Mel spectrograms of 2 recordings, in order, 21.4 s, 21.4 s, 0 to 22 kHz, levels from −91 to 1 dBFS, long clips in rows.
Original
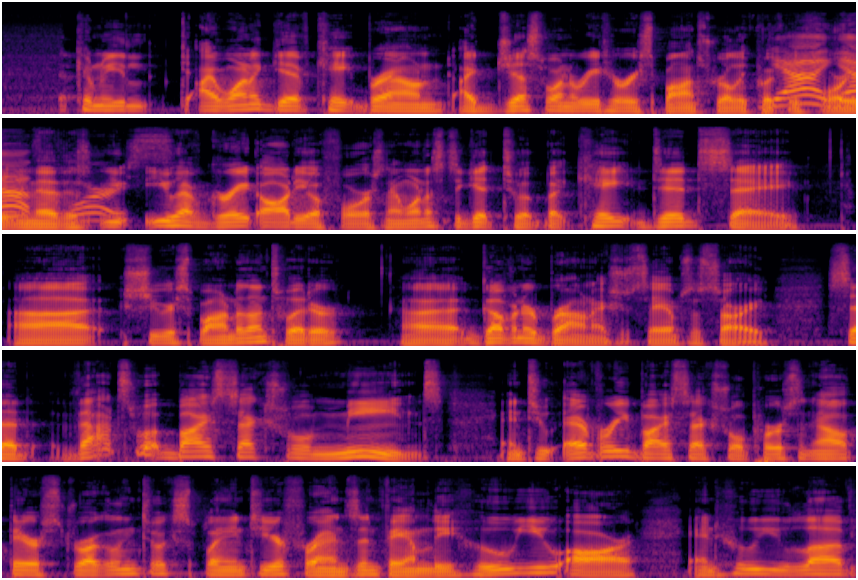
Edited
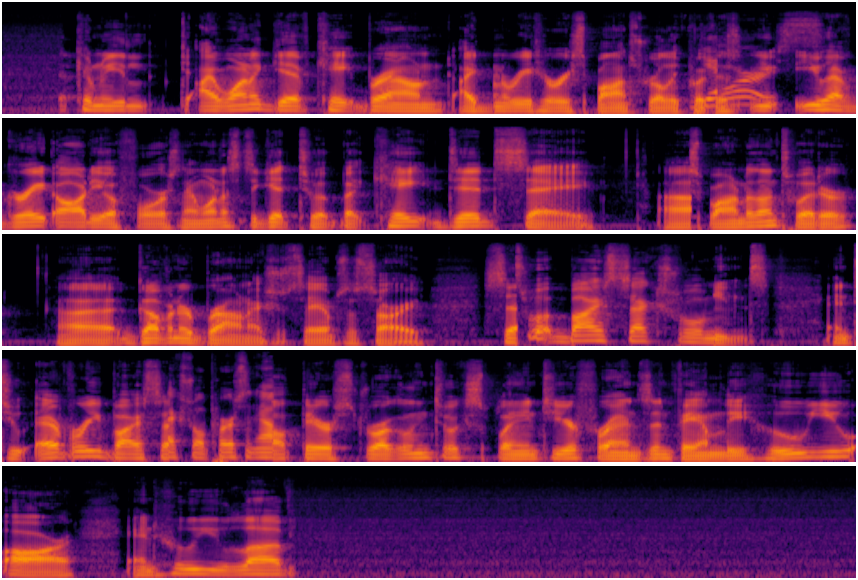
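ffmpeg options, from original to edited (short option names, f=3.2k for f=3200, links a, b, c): -filter_complex "[0:a]asplit=8[a][b][c][d][e][f][g][h];[a]atrim=end=2.462[i];[b]atrim=start=2.798:end=3.912[j];[c]atrim=start=4.588:end=8.732[k];[d]atrim=start=9.428:end=12.832[l];[e]atrim=start=13.418:end=14.412[m];[f]atrim=start=14.738:end=16.284[n];[g]atrim=start=16.28:end=16.97,asetpts=PTS-STARTPTS,asetrate=58212,aresample=44100,atrim=end_sample=23052,asetpts=PTS-STARTPTS[o];[h]atrim=start=16.966[p];[i][j]acrossfade=d=0.004:c1=hsin:c2=hsin[q];[q][k]acrossfade=d=0.004:c1=hsin:c2=hsin[r];[r][l]acrossfade=d=0.004:c1=hsin:c2=hsin[s];[s][m]acrossfade=d=0.004:c1=hsin:c2=hsin[t];[t][n]acrossfade=d=0.004:c1=hsin:c2=hsin[u];[u][o]acrossfade=d=0.004:c1=hsin:c2=hsin[v];[v][p]acrossfade=d=0.004:c1=hsin:c2=hsin"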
